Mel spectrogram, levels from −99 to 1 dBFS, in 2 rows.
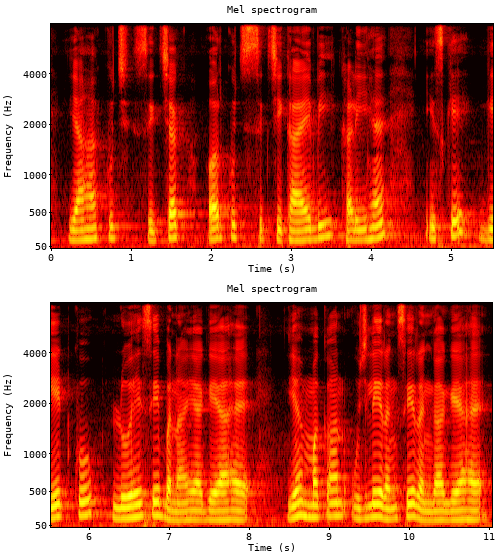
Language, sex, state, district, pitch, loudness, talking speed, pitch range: Hindi, male, Jharkhand, Jamtara, 145 Hz, -28 LUFS, 135 wpm, 125-165 Hz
